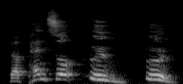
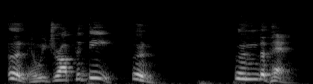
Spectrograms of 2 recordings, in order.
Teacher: So the L in pencil links onto the schwa in and.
